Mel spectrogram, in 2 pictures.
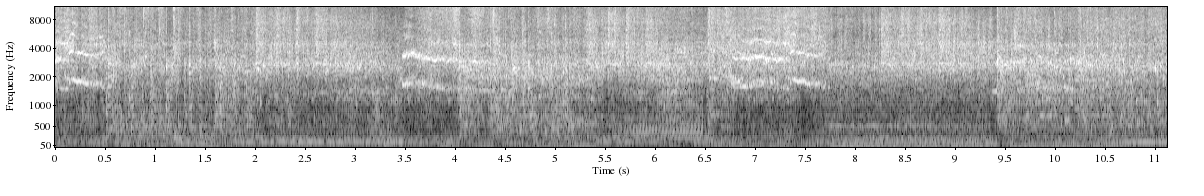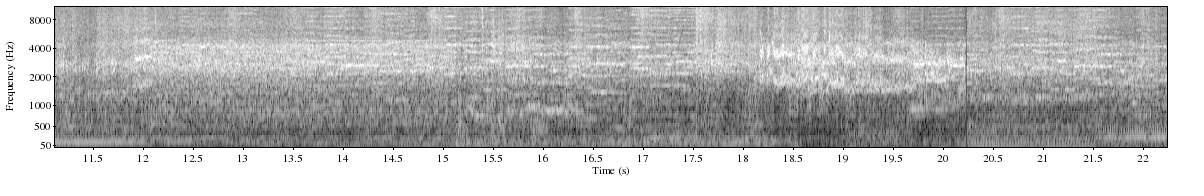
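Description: A car skids and squeals through a chase scene in a Hindi-dubbed action movie, heard inside a loud, dense soundtrack of engine roar, music and effects that runs the whole time.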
